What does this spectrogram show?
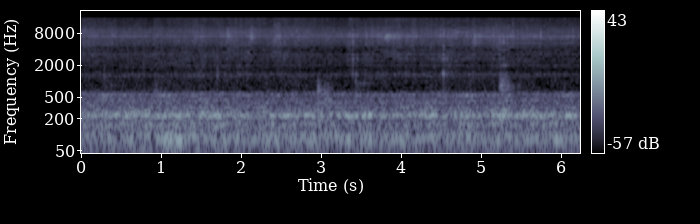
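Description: Chopped onion and garlic sizzling as they fry in butter and oil in a stainless steel pot, a steady hiss, with a wooden spatula stirring and now and then scraping against the pot.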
